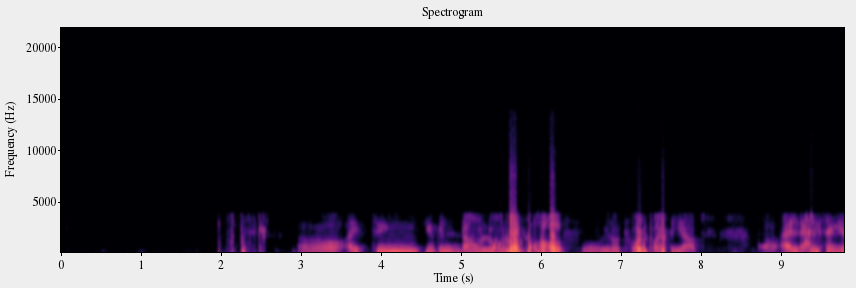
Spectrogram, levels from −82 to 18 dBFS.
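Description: A speech recording carried throughout by the GSM full-rate codec, whose buzzy, gravelly roughness and lack of anything above 4 kHz are plainly audible and fit the 13 kbps full-rate coder. Unlike clean narrowband filtering, the damage sits in the voice's texture, a steady rasp from the pulse-driven excitation. GSM bit errors break in at 1.96 to 2.59 s, at 5.40 to 6.25 s (after "think you can", before "uh you know"), at 7.14 to 7.56 s and at 9.24 to 9.64 s. Each burst brings squawks, pops and gargling as corrupted filter, pitch and gain values distort individual frames, which sets these apart from the codec's constant roughness. At 6.98 s, just after "uh you know", a 20 ms gap is followed by a narrower band with nothing above 3.8 kHz and a faint new noise floor far below the speech. The level stays about the same. This is likely an input switched to a poorer device, a change in tone and band at one fixed point that persists to the end rather than a passing glitch.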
